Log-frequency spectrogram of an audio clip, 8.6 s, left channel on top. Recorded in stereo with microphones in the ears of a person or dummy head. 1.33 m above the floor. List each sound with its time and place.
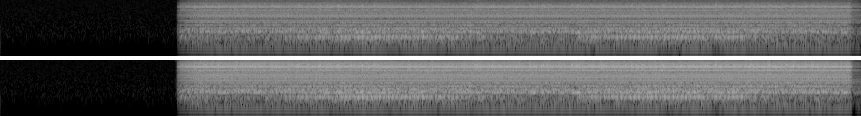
1.8 s a drill: 50° right (ahead or behind), 1.8 m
